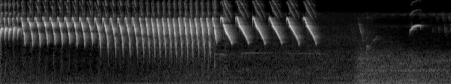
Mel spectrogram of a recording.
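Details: Singing Belgian canary: a fast, even series of high chirping notes lasting about three seconds, followed by slower, loud downward-sliding whistles; then quiet with faint low noise and one short high note.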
